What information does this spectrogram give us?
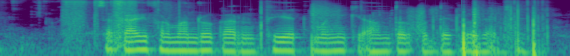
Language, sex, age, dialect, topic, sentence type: Maithili, male, 18-24, Angika, banking, statement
